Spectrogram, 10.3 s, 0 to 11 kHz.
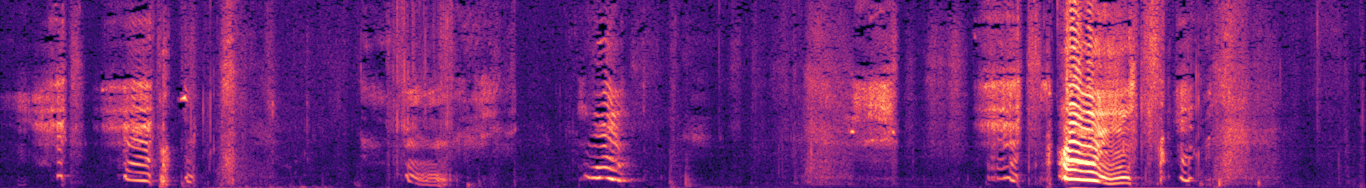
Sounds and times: Medium-sized dog whimpering 0:00.1 - 0:01.6
Medium-sized dog whimpering 0:02.7 - 0:04.8
Medium-sized dog whimpering 0:06.1 - 0:09.4

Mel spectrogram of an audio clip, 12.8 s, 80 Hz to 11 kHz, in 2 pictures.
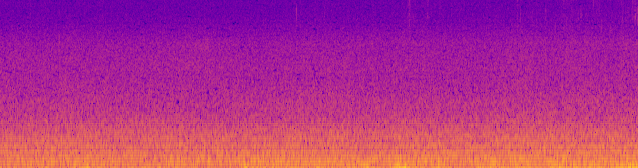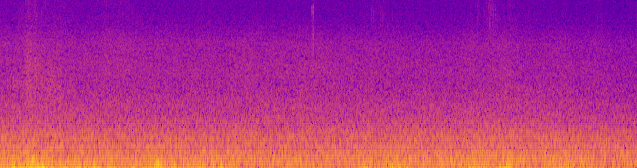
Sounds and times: sea far below 0:00.0 - 0:12.7
wind 0:00.0 - 0:12.7

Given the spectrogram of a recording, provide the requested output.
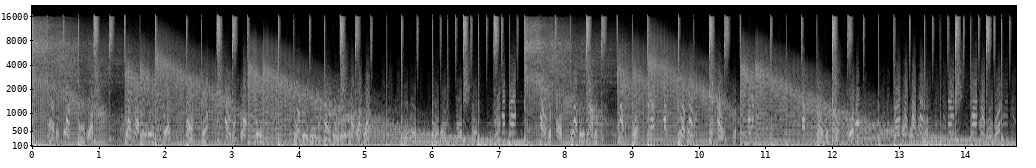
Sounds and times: music 0:00.0 - 0:14.7

